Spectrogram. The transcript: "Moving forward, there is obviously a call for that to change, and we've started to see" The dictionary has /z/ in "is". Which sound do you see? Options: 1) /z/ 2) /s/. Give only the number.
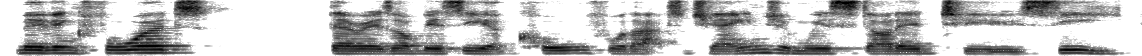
1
